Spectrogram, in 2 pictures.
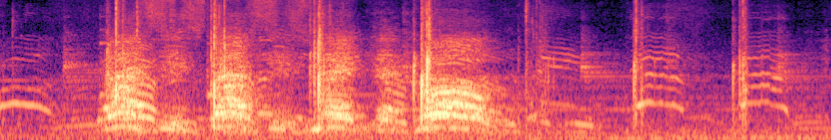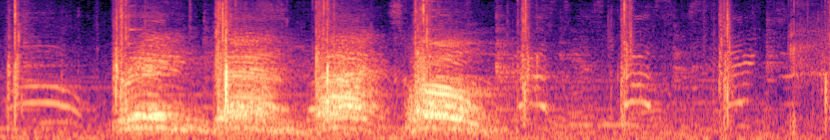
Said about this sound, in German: Vor Ort waren mehrere hundert Personen, es gab einige kurze Reden und es wurden Parolen skandiert.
